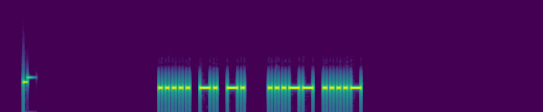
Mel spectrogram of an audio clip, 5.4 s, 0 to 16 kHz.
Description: Morse code, heard as a keyed tone, about 36 wpm, 700 Hz. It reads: 5NN 34
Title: CQ WW DX Contest Exchange Encore - 35wpm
